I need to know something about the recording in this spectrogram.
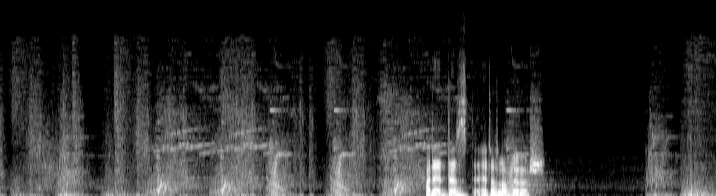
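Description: A young man talks casually and with animation close to a microphone.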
